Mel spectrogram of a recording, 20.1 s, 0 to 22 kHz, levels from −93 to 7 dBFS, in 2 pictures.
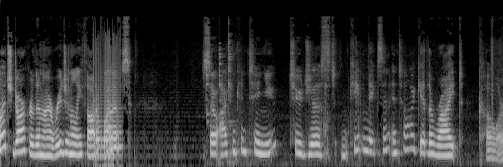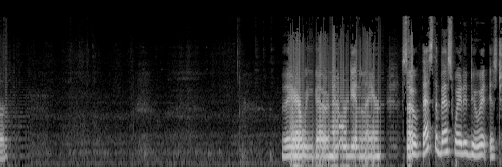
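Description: Robotic sound from repeated short buffers at 1.85–4.10 s, 10.15–10.66 s and 15.82–18.30 s: new audio likely arrives too late, so a sliver of roughly 5 ms is looped for most of each stretch, imposing a rigid, metallic 188 Hz buzz.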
